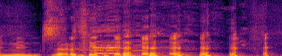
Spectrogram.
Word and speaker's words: nonce: So nunts. Turns out we were pronouncing it wrong. It's a nuance. No, nunts.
